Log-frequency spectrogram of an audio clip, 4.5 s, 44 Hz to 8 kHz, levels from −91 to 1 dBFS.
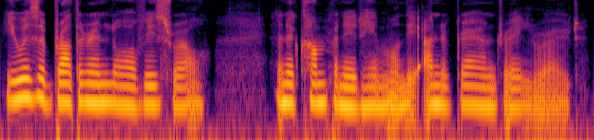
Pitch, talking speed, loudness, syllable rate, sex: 170 Hz, 215 wpm, -20 LUFS, 5.9 syllables/s, female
